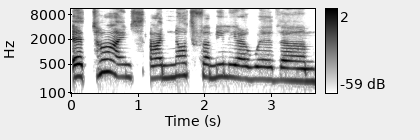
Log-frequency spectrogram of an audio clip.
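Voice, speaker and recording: In a very clean, dry, close recording with no echo and a silent background, a woman with a Romanian accent speaks at a fairly high pitch with ordinary pitch variation. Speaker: actress and singer. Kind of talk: interview. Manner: halting.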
